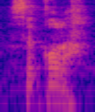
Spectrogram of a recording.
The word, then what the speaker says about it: sekolah: Okay, it's a very vocal word. Okay, it got E, they got O and A on the back, so the pronunciation would sound like this: sekolah.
